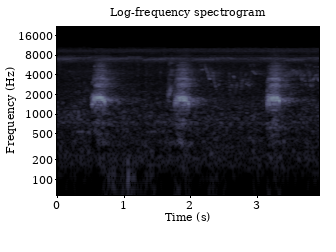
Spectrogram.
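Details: Rufous-tailed jacamar uttering three evenly spaced, sharp, squeaky notes about 1.3 seconds apart, each brief and strong, against a quiet hissing background.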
